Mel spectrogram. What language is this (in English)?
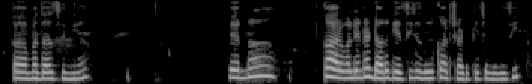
Punjabi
